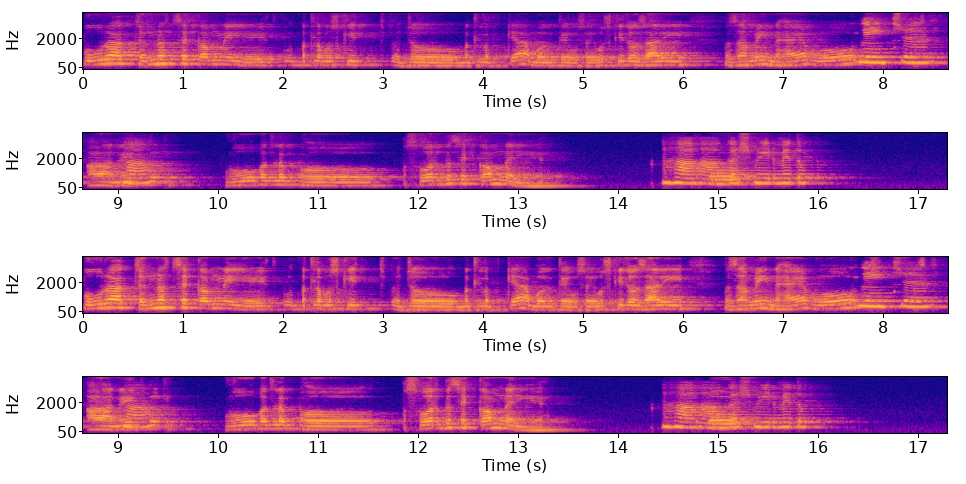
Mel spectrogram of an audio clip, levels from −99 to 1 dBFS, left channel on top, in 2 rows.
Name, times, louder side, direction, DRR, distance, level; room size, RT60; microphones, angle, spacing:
voice 1, 0.0-6.1 6.4-7.8 8.7-9.4 10.1-13.3 14.9-15.2, right 3 dB, 55° right, 6 dB, 1.7 m, -23 dB
voice 2, 7.7-8.5 9.0-9.4 14.4-15.9, left 1 dB, 20° left, 4 dB, 2.2 m, -21 dB
30.0 x 17.0 x 8.1 m, 0.86 s
head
